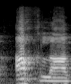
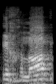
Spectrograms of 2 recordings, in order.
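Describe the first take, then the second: First: The word begins with an 'a' vowel. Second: The word begins with an 'i' vowel. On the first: The speaker calls it right. "अखलाक होता है" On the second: The speaker calls it wrong. "ये लफ्ज इखलाक नहीं होता"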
